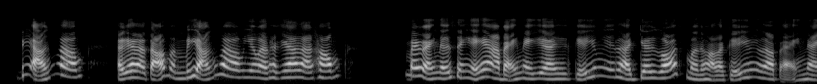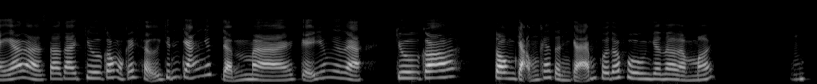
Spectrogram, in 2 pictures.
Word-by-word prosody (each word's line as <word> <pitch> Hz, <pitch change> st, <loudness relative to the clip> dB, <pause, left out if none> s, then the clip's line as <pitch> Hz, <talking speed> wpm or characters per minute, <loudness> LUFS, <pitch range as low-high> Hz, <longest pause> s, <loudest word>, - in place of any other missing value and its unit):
Bí 420 Hz, -, -13 dB
ẩn, -, -, +6 dB
phải 435 Hz, -4 st, +4 dB
hông? 335 Hz, 0 st, +3 dB, 0.4 s
Thật -, -, +4 dB
ra 480 Hz, -, +6 dB
là 470 Hz, -, +6 dB
tỏ -, -, +5 dB
mình 285 Hz, -8 st, -7 dB
bí 320 Hz, -, -3 dB
ẩn, -, -, +5 dB
phải 455 Hz, -4 st, +5 dB
hông? 330 Hz, -2 st, +1 dB
Nhưng 320 Hz, -1 st, -3 dB
mà 285 Hz, -3 st, +3 dB
thật 310 Hz, -2 st, -3 dB
ra 325 Hz, +1 st, +6 dB
là 275 Hz, -4 st, +2 dB
không. 315 Hz, +1 st, +3 dB, 0.7 s
Mấy 390 Hz, 0 st, +5 dB
bạn 255 Hz, -, +4 dB
nữ 265 Hz, -, +3 dB
sẽ 325 Hz, -, -2 dB
nghĩ 305 Hz, -, -1 dB
là 345 Hz, -6 st, +4 dB
bạn 240 Hz, +1 st, 0 dB
này 270 Hz, -2 st, -1 dB
gà 255 Hz, -2 st, +2 dB, 0.2 s
kiểu 240 Hz, +1 st, -5 dB
giống 390 Hz, +1 st, -8 dB
như 360 Hz, -3 st, -8 dB
là, 315 Hz, -8 st, +3 dB
chơi 295 Hz, +5 st, -3 dB
ghost 310 Hz, +11 st, +4 dB
mình, 245 Hz, -5 st, -4 dB
hoặc 240 Hz, -, 0 dB
là, 210 Hz, -, -1 dB
kiểu 210 Hz, 0 st, -7 dB
giống 325 Hz, +6 st, -7 dB
như 330 Hz, -, -8 dB
là, 260 Hz, -4 st, +3 dB
bạn 230 Hz, -1 st, -7 dB
này 220 Hz, -2 st, -3 dB
á 280 Hz, +5 st, +2 dB
là, 225 Hz, -8 st, +1 dB
sao 260 Hz, -1 st, -2 dB
ta, 265 Hz, 0 st, -2 dB
chưa 285 Hz, +2 st, -7 dB
có 315 Hz, +3 st, 0 dB
một -, -, -7 dB
cái 315 Hz, +3 st, -8 dB
sự -, -, -6 dB
chín 320 Hz, +2 st, -12 dB
chắn 330 Hz, +2 st, -2 dB
nhất 455 Hz, +2 st, -11 dB
định 190 Hz, +5 st, -3 dB
mà, 200 Hz, -4 st, +1 dB
kiểu -, -, -7 dB
giống 305 Hz, +6 st, -13 dB
như 305 Hz, -2 st, -11 dB
là, -, -, 0 dB, 0.3 s
chưa 290 Hz, 0 st, -4 dB
có 320 Hz, +4 st, +5 dB, 0.4 s
tôn 280 Hz, -2 st, +4 dB
trọng 210 Hz, -, 0 dB
cái 310 Hz, +6 st, -4 dB
tình 230 Hz, -9 st, -9 dB
cảm 285 Hz, -, -1 dB
của 280 Hz, -3 st, -6 dB
đối 295 Hz, +3 st, -2 dB
phương 270 Hz, -6 st, -5 dB
cho 250 Hz, -, -5 dB
nên 240 Hz, -1 st, -2 dB
là 205 Hz, -, -1 dB
mới 210 Hz, +7 st, -6 dB, 0.8 s
ừm. 240 Hz, +2 st, -13 dB
290 Hz, 280 wpm, -25 LUFS, 245-325 Hz, 0.8 s, ẩn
